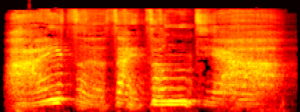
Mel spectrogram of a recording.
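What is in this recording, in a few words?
level, chinese; dota2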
